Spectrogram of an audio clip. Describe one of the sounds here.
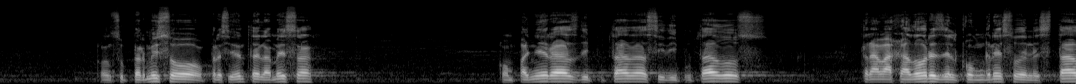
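A middle-aged man speaks with feeling into a microphone, heard through a loudspeaker in a large hall.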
